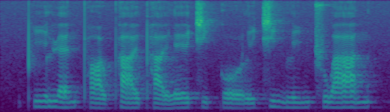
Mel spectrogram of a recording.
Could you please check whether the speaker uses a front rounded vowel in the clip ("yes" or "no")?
no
